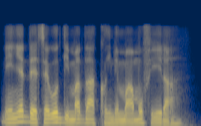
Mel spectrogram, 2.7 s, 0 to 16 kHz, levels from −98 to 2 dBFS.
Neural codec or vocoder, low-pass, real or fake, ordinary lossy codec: codec, 16 kHz, about 1 kbps, DyCAST, with the encoder's durations; 7.2 kHz; fake; none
